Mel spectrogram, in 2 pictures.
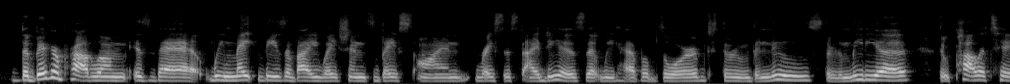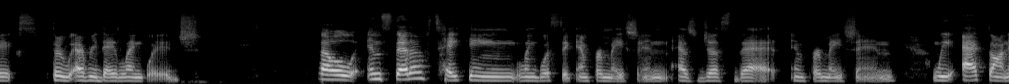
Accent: American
